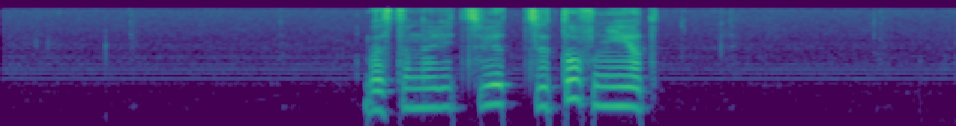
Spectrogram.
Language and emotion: Russian, sad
